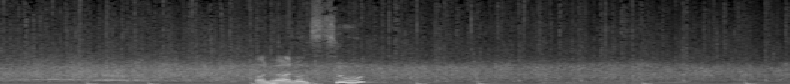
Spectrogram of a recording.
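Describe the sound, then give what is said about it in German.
Steady, dense applause from a live crowd fills the whole stretch at an even level, while a man's voice briefly speaks over the clapping partway through. “Nochmal bitte Applaus für alle Podcast-Hörerinnen und Hörer, die sind nämlich auch am Start.”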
